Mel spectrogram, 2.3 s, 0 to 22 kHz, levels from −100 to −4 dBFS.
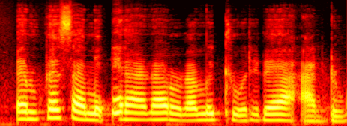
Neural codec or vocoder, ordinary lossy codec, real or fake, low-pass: codec, 44.1 kHz, 1.7 kbps, Pupu-Codec; none; fake; none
